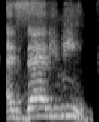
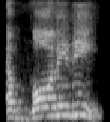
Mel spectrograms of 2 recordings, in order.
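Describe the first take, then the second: First: The first consonant is pronounced like a z. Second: The first consonant is a th-like sound. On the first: The speaker calls it wrong. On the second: The speaker calls it right.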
